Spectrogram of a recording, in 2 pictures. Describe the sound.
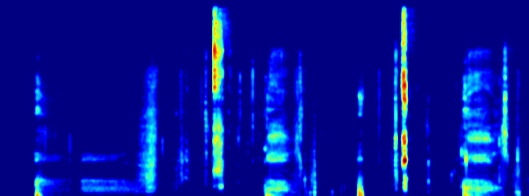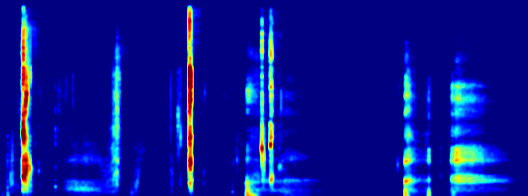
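Chewing and biting mouth sounds from an eating roleplay arrive as irregular crunchy, wet bursts separated by short silences, with no talking.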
